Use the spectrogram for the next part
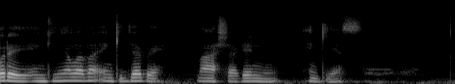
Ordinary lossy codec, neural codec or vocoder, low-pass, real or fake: none; codec, 24 kHz, 0.9 kbps, DualCodec; none; fake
